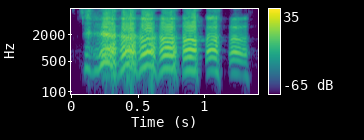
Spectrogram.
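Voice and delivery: real self-amused laugh; loud laugh. Real, not acted. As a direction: crack up loudly. Laughs after admitting crying.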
